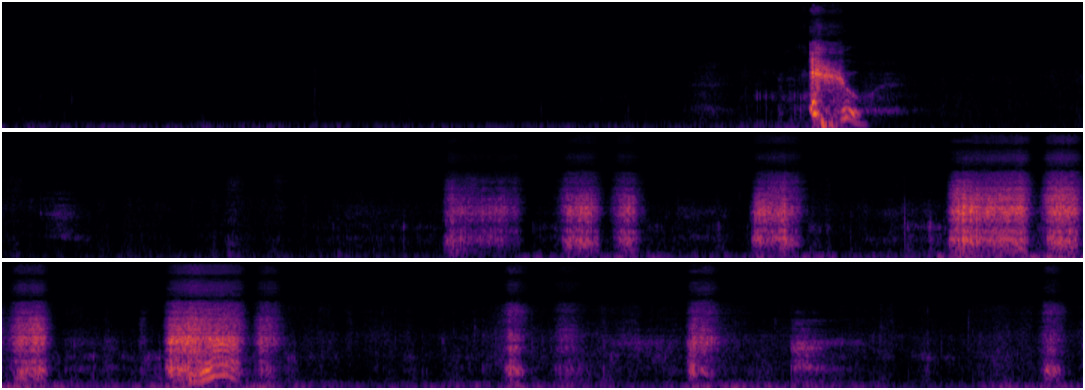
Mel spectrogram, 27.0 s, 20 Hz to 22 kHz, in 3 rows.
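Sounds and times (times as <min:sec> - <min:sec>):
person sneezing: 0:06.7 - 0:07.3, 0:12.7 - 0:14.3, 0:15.3 - 0:15.7, 0:16.9 - 0:18.4, 0:19.3 - 0:20.4, 0:23.7 - 0:24.8
person sniffing: 0:12.7 - 0:14.4, 0:15.3 - 0:15.8, 0:16.9 - 0:18.5, 0:19.2 - 0:20.4, 0:22.2 - 0:22.9, 0:23.7 - 0:25.0, 0:26.6 - 0:27.0.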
